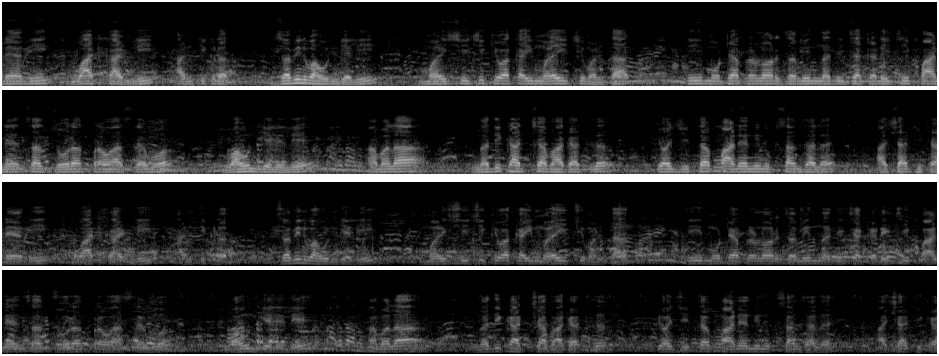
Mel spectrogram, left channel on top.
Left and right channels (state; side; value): quieter; right; 8.3 dB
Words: वाट काढली आणि तिकडं जमीन वाहून गेली. मळशीची किंवा काही मळईची म्हणतात ती मोठ्या प्रमाणावर जमीन नदीच्या कडेची पाण्याचा जोरात प्रवाह असल्यामुळं वाहून गेलेली आहे. आम्हाला नदीकाठच्या भागातलं किंवा जिथं पाण्याने नुकसान झालं अशा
